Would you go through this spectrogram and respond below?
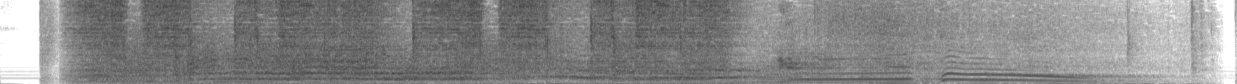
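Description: A car drifts in a Fast and Furious film scene, its tires skidding and squealing loudly and continuously for several seconds over a roaring engine, with pitch-bending screeches trailing off at the end.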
